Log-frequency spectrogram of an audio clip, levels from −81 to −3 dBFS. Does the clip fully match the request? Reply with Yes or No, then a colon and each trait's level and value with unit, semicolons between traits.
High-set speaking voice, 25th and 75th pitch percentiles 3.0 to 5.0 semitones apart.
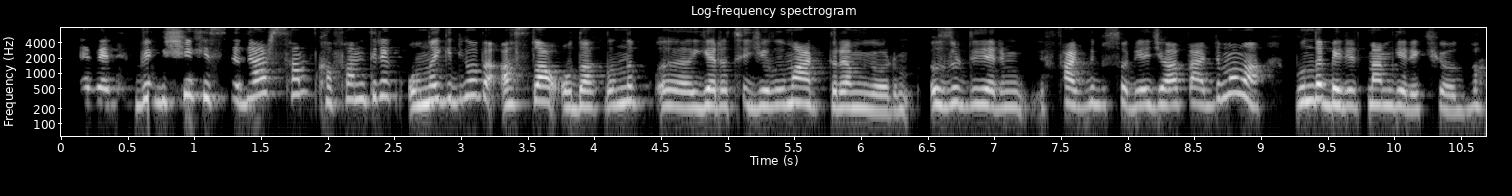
Yes: high, 245 Hz; average, 3.4 semitones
